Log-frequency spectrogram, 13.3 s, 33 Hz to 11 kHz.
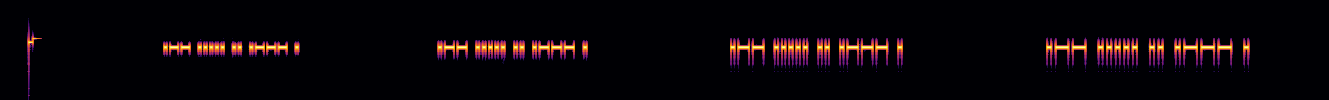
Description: Morse code, heard as a keyed tone, about 35 wpm, 700 Hz. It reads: W5IJE W5IJE W5IJE W5IJE
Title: Speed Racing - USA 1x3 Call Signs 28wpm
